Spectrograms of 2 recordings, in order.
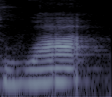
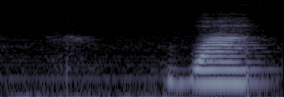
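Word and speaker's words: は: So as you can see, we write it as hiragana ha, but we pronounce it as a particle as wa, wa.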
